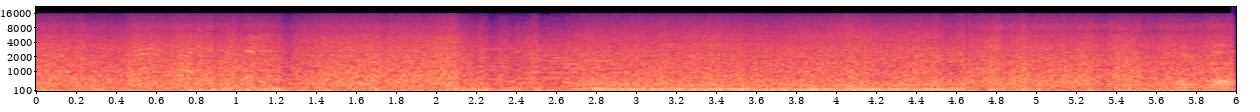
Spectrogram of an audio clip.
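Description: Surf washing and breaking on the beach, with steady wind rumble on the microphone.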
